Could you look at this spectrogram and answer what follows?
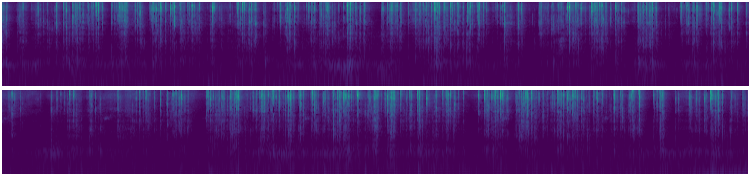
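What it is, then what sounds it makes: Kraft paper sachet. A small flat kraft paper sachet is held in the hands and crinkled and flexed with the fingertips. The result is a continuous run of quiet, dry, bright crackles and rustles with short crisp bursts and no low-end body.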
